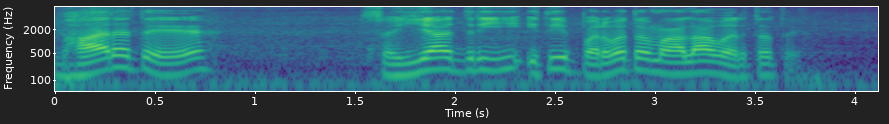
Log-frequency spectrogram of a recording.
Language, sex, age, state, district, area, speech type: Sanskrit, male, 18-30, Maharashtra, Nagpur, urban, spontaneous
